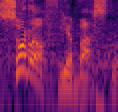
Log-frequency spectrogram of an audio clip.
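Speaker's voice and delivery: half-convincing, borderline Yorkshire accent. Called on in a pub accent game to say a sentence: yorkshire accent. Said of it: "yorkshire accent you have to say a sentence".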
